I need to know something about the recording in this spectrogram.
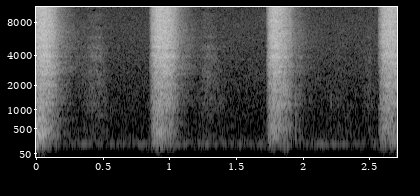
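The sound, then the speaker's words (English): Four sharp, forceful bursts of breath pushed out through the nose in a breathing exercise, the belly pulled in toward the spine with each pump, evenly spaced about a second apart, each a short loud hiss with quiet breathing between. No one speaks. “So I'd inhale and then blow out through the nose.”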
